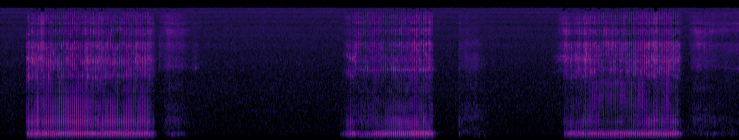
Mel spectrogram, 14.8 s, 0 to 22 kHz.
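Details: Beauregard, a big bulldog, asleep: loud deep rumbling snores of two to three seconds each, three in about 15 seconds with silent gaps; snoring.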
